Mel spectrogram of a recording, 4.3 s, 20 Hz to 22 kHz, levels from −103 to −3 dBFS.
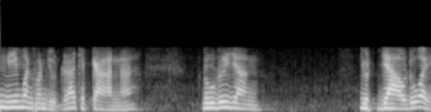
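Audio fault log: throughout, iLBC codec: the speech has been squeezed through a narrowband VoIP codec, and the coding damage is plainly audible. It has a slightly rough, synthetic edge, and everything above 4 kHz is missing, so sibilants sound dull. The bitrate and framing fit iLBC's 13.33 kbps mode with 30 ms frames. On a spectrogram, energy stops at a flat ceiling near 4 kHz across the whole clip. The harmonics look grainier than in clean speech.
0.33 s, lost iLBC frames: one 30 ms frame goes missing here. The decoder fills the gap by repeating the last pitch cycle blended with noise, so the speech briefly turns into a held, faintly buzzy vowel. Each iLBC frame decodes on its own, so normal speech returns almost immediately afterwards. On a spectrogram, a short strip near 0.33 to 0.36 s shows frozen, smeared harmonics. The waveform shows a brief run of near-identical repeated cycles.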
